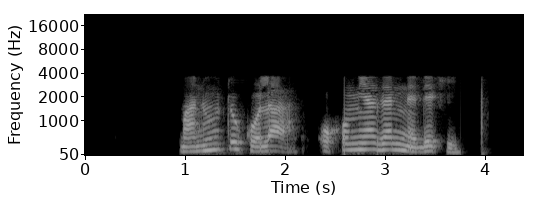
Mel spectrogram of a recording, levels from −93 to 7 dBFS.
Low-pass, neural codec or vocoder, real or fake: 3.6 kHz; none; real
